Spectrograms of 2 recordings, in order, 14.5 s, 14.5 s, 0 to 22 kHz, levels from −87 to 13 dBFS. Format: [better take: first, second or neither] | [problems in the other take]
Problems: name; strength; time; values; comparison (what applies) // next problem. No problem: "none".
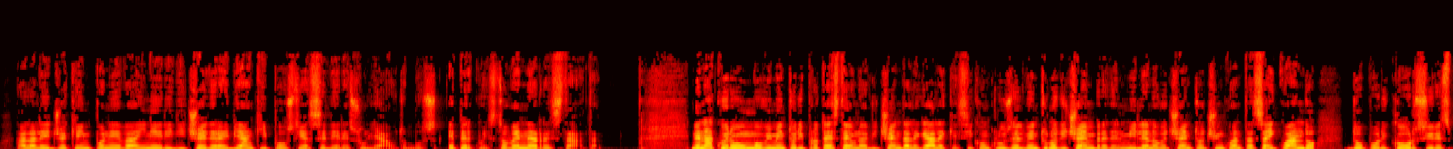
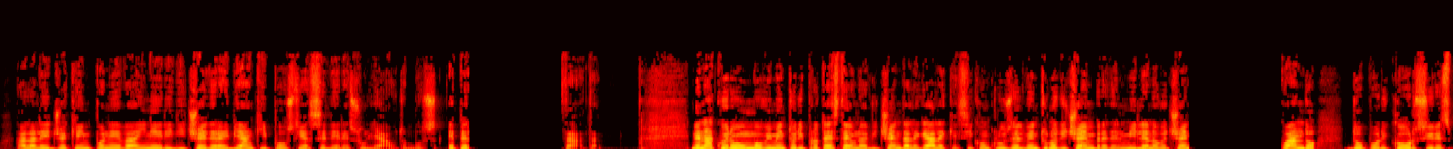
first | audio cutting out; at 4.5 s for 1 s and at 12 s for 1 s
